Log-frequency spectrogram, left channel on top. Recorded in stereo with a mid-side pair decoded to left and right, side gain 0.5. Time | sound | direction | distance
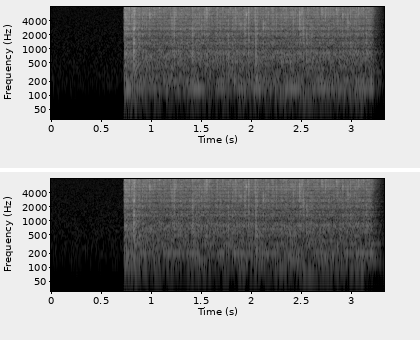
0.7 | frying | 20° left | 1.1 m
